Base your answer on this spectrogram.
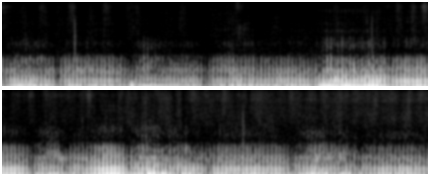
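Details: Purring from a domestic cat adopted from a shelter in Japan, recorded close indoors for ASMR: a deep, continuous pulsing rumble that swells and eases with each breath, with faint rustling.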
